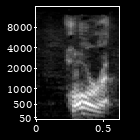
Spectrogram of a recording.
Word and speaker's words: hora: First of all, am I saying it right? Hora. – Hora. H-O-R-A.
